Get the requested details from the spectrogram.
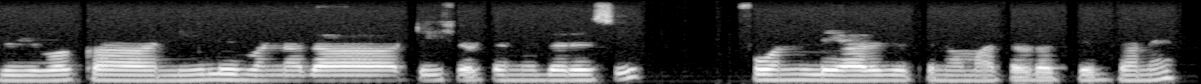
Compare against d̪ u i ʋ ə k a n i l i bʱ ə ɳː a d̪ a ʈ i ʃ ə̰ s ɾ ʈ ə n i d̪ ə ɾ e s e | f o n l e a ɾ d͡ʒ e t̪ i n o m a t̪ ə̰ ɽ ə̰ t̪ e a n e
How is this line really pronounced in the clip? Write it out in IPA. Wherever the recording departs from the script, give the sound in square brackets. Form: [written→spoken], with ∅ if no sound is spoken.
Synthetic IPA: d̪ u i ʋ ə k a n i l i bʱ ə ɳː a d̪ a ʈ i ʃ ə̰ [s→∅] ɾ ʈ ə n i d̪ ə ɾ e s [e→i] | f o n l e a ɾ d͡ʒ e t̪ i n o m a t̪ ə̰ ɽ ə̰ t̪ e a n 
